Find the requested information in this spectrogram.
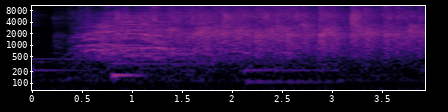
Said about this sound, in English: I appreciate that courteous applause.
